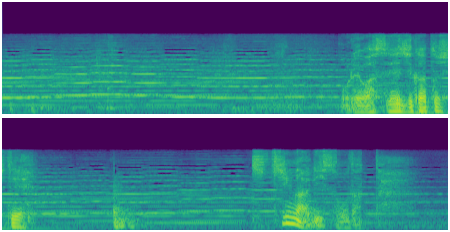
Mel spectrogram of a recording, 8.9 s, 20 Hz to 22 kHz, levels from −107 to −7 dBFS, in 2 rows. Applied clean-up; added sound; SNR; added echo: none; none; none; none.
